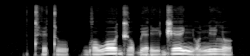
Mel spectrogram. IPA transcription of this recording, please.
tʰ ɪ˨ t u˨ | ɡ o˨ w oː˦ d͡ʒ o˨ ɓ e˨ ɾ iː˨ d͡ʒ eː˦ ɲ o˨ n i˦ l ʊ˦˨

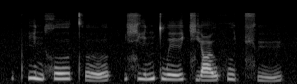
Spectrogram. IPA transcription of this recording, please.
pʰ i˥˩ n x o˥ ʊ̯ t̪ʰ ɤ˨˩˦ | ɕ i˧˥ n t̪ w e˧˥ ɪ̯ t͡ɕ j ɑ˧˥ ʊ̯ f u˥˩ t͡ɕʰ y˨˩˦

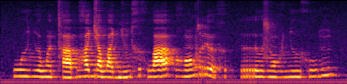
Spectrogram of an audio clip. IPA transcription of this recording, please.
w ɯ ʎ ø w ə̃ tʰ a bʱ a ɟ a w a ɟ ə̃ ʎ x ə x w a | ʁ ũ ʁ r ø x | r ɯ z ũ ʁ ʎ ɯ x u ŋ

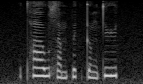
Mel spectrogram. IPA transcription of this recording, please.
t̪ʰ aː˥ w s ɐ˨˩ m p ɪ˧ k̚ t̪ ʊ˨˩ ŋ t̪ yː˥ t̚

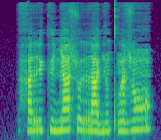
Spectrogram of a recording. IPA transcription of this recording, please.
h a r y kʲ o ɲ a ɬ u r a ɡʲ ɔ̃ kʷʼ ã ɮ ɔ̃

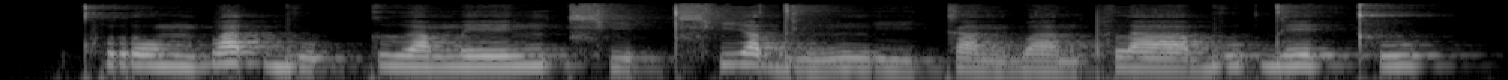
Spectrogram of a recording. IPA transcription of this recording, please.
kʰ r o˧ m b a˥˩ t̚ b u˨˩ ʔ k ɯ˧ a̯ m eː˦˥ ŋ t͡ɕʰ i˨˩ t̚ t͡ɕʰ i˥˩ a̯ d i˩˦ n ŋ iː˨˩ k a˨˩ ŋ b a˨˩ n pʰ l aː˧ b u˦˥ ʔ d eː˥˩ k̚ tʰ u˥˩ k̚

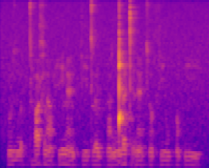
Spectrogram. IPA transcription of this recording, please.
ũ z ŋ ɜ p dʱ ɑ x l ɑ̃ h i l æ̃ l k i t l ʊ l k ɑ̃ ŋ͡ǃ ɜ t r æ̃ t͡s ɔ̃ x i w k ɔ̃ p i

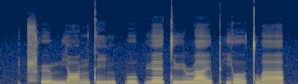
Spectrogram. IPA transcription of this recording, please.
ʈ͡ʂʰ ɻ̩˥˨ m j ɑ˨˦ ŋ t̪ i˥˨ ŋ p u˦ p ɥ ɛ˦ t̪ y˨˦ ɻ a˥˨ ɪ̯ pʰ j o˥˨ ʊ̯ t̪ w ä˨˦

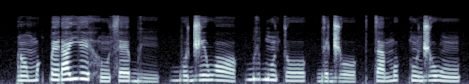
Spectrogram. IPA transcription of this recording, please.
ɾ ɔ̃˨ m ɔ˧ k͡p ɛ˧ ɾ a˦ j e˦˨ h ũ˨ s ɛ˧ b i˨ | b o˧ d͡ʒ e˦ w ɔ˦˨ | b i˦ b ũ˦˨ t o˧ | ɡ ɛ˨ d͡ʒ o˨ | t a˧ m o˦ k ũ˧ d͡ʒ o˦ w ũ˧

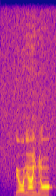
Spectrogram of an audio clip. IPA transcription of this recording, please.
ɾʲ ɔ˩ ɾʲ ã˩˧ ʎ ɔ̃˥

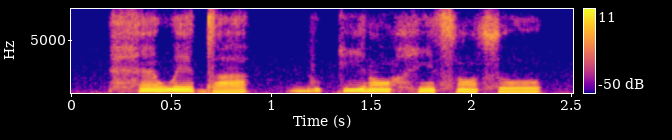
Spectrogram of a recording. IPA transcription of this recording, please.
h ɛ̃˦ w e˦˨ d a˨˦ | b u˧ k i˧ ɾ ɔ̃˧ h ĩ˦ s ɔ̃˦˨ s o˧

